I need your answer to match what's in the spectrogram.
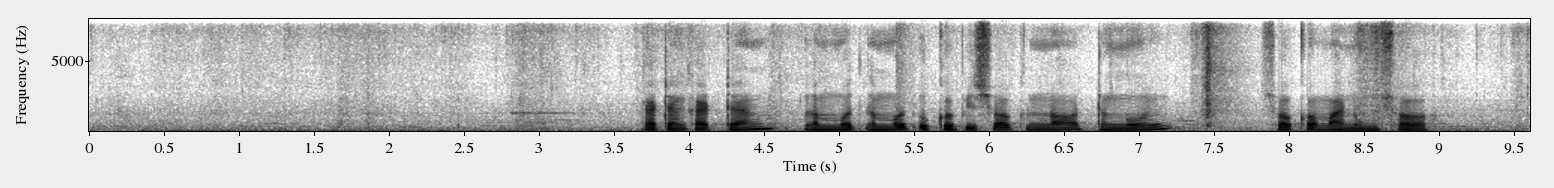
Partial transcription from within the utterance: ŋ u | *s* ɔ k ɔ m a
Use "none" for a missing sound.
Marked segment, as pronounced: s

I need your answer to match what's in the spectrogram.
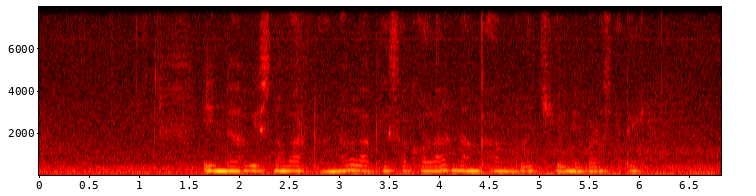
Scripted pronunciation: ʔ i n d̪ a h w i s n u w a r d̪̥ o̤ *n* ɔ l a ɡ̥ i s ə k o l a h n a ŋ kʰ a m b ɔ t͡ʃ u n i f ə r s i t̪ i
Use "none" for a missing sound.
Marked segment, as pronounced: n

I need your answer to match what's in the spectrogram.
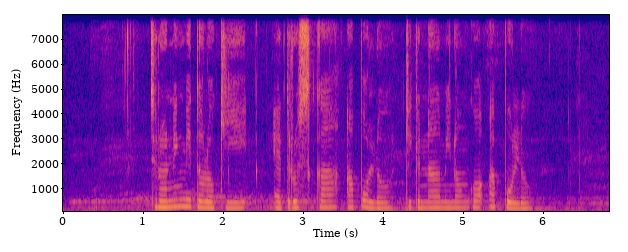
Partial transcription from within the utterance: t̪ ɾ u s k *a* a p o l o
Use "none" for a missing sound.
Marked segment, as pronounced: a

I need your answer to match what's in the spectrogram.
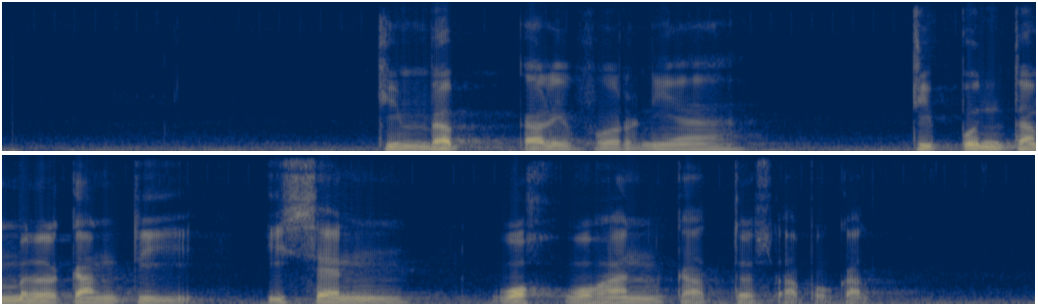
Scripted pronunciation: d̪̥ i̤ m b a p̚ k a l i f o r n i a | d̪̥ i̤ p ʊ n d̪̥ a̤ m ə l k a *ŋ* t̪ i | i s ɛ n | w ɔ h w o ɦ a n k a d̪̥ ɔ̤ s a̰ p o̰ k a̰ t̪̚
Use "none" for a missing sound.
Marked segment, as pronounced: n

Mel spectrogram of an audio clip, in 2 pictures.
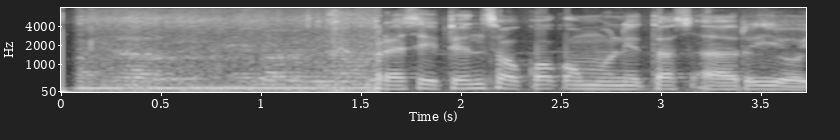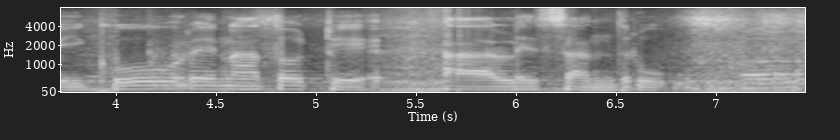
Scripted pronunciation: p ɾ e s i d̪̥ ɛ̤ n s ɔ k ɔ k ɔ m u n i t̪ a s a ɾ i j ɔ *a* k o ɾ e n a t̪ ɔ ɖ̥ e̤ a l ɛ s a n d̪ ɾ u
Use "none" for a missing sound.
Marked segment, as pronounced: i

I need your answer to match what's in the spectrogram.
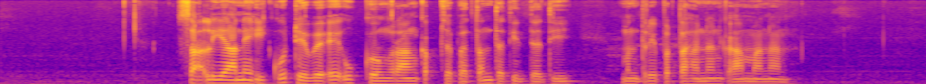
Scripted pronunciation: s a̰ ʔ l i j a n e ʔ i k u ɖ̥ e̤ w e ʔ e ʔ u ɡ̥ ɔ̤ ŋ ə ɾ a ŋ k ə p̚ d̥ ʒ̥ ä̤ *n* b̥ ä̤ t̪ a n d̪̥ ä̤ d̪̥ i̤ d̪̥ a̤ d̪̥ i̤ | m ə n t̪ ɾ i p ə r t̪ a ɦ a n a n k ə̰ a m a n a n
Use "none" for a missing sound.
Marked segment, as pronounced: none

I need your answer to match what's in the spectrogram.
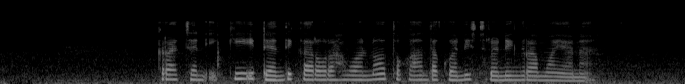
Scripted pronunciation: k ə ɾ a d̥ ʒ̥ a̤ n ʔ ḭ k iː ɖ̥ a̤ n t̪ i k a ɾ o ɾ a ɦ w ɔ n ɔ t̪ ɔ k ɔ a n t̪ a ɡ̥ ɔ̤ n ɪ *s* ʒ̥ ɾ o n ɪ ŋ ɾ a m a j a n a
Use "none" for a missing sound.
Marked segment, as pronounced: s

